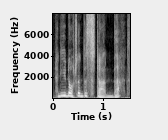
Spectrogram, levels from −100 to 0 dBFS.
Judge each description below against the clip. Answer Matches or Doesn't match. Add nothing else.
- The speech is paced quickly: Doesn't match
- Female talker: Doesn't match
